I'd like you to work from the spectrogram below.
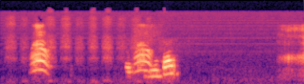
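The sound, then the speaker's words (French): Excited female dogs whimper in two short, high-pitched whiny bursts, the second a quick run of rising and falling yelps, followed by a faint tonal sound at the end. “Je pense qu'elles sont contentes parce qu'elles ont entendu que vous alliez venir demain pour les, pour les coiffer.”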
